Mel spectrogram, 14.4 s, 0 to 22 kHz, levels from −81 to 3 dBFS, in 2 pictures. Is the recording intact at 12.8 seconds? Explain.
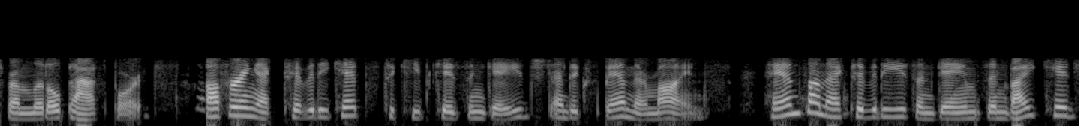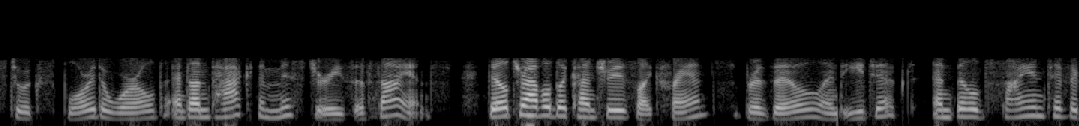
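No. At 12.77 s there is unconcealed Bluetooth headset packet loss: a couple of packets, about 15 ms of audio, were lost between headset and phone and nothing filled the gap, leaving an abrupt hole. This sits on top of the Bluetooth CVSD headset codec that runs throughout. Its 64 kbps one-bit-per-sample coding confines everything to a 300 Hz to 3.4 kHz band and adds granular hiss and scratchy s sounds.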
